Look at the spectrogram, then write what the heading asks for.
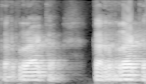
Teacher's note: se alarga la a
